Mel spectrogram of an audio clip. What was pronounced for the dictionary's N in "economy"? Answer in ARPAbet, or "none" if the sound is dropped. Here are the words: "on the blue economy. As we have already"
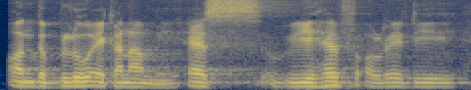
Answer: N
